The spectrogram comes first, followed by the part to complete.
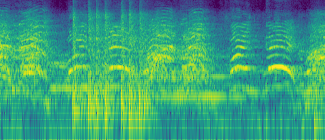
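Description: A large group of marching schoolchildren shouting together in chorus, their loud calls rising and falling again and again.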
